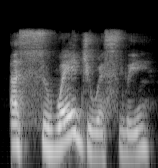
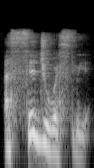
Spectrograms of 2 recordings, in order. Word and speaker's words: assiduously: time to be active assuageously whoa as assiduously assiduously assiduously yeah I mispronounced that acid assiduously reading company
